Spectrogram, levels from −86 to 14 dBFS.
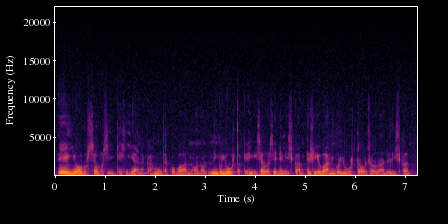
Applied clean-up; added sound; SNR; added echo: none; none; none; none.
